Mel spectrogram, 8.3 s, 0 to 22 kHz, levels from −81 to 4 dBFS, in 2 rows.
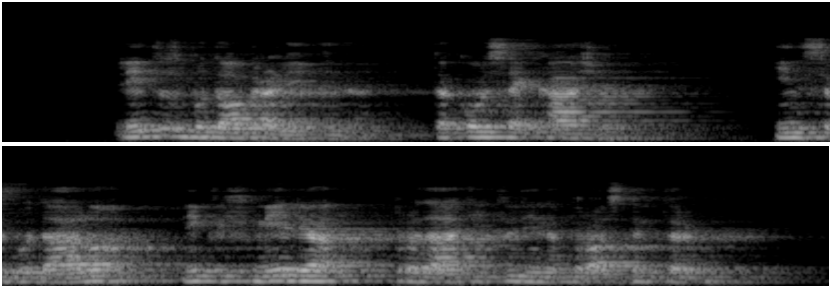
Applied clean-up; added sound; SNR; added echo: none; none; none; reverberation time 1.0 s.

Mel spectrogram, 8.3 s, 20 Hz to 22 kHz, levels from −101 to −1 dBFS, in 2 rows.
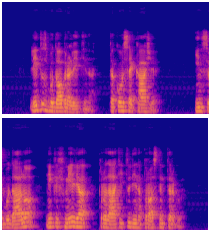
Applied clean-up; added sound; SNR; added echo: none; none; none; none.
